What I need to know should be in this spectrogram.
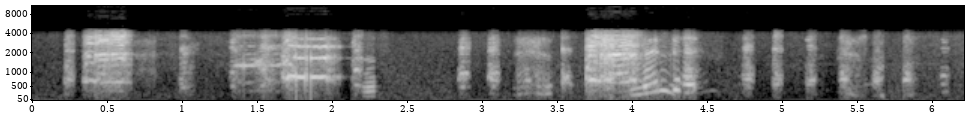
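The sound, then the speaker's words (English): A rooster crows and clucks in many short, harsh bursts, with one longer, louder crow partway through and brief gaps of quiet between the calls. “Is that your rooster, Linda?”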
